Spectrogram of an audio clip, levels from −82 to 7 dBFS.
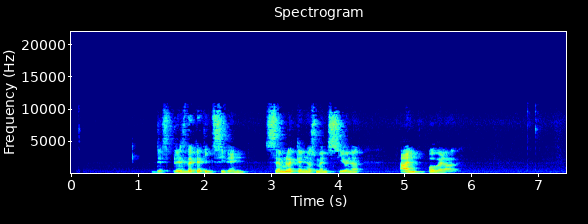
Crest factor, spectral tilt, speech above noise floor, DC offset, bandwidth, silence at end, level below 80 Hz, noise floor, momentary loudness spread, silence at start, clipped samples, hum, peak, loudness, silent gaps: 22 dB; -4 dB/octave; 45 dB; under 0.1%; 11 kHz; 1.65 s; -68 dBFS; -69 dBFS; 14 LU; 1.2 s; under 0.1%; none; -4 dBFS; -25 LUFS; none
